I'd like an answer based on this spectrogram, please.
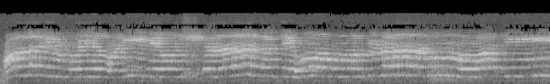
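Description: A boy's high voice reciting the Quran in melodic chanted style (tajwid), in long, drawn-out phrases that glide up and down in pitch.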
